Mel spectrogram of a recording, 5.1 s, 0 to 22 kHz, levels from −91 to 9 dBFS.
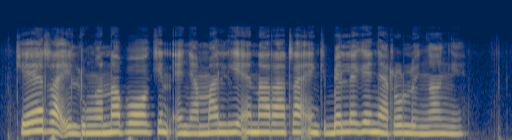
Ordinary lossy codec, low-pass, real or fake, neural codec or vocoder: none; 9.9 kHz; real; none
